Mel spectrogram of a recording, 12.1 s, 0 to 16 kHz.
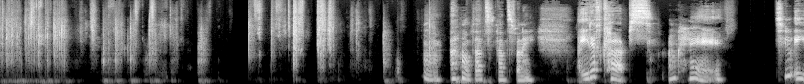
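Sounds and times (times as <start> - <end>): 
tarot cards being shuffled: 0.0 - 3.1, 3.8 - 5.9
speech: 6.4 - 11.0, 11.7 - 12.0.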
